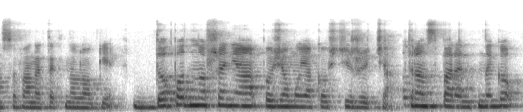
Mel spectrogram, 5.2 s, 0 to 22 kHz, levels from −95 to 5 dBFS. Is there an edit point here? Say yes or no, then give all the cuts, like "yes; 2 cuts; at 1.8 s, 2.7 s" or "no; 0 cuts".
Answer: yes; 2 cuts; at 1.3 s, 4.0 s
